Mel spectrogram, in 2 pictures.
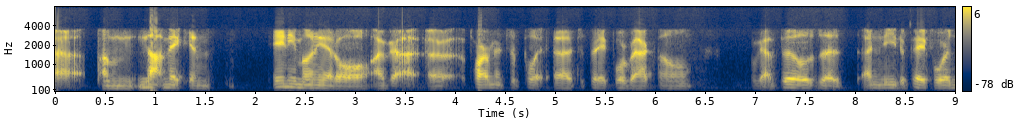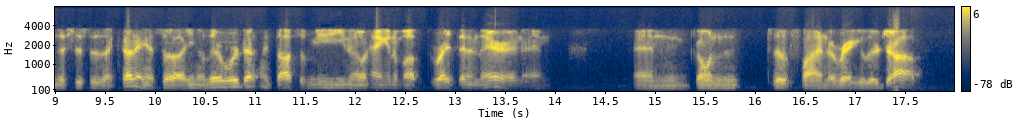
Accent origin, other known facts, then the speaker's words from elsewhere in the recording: Tuscola, Illinois, United States; also born or lived in Urbana; So I was born in Urbana. I grew up in Tuscola, Illinois. My whole family still lives in the area there.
